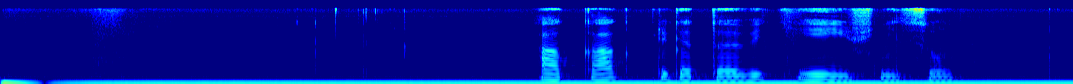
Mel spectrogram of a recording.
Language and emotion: Russian, neutral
